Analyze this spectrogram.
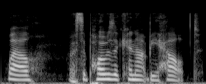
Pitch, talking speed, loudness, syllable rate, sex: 210 Hz, 205 wpm, -17 LUFS, 6.6 syllables/s, female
